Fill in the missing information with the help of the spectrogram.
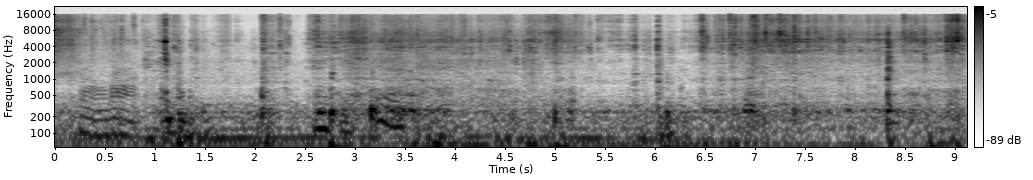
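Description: Plastic wrapping and cardboard packing rustling as a cookware lid is unpacked from its box, with a few light knocks of handling.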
